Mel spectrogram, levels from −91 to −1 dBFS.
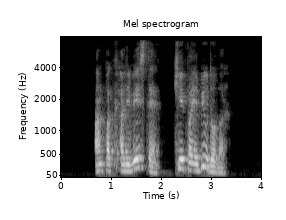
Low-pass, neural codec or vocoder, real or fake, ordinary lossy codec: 7.2 kHz; none; real; AAC, 32 kbps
